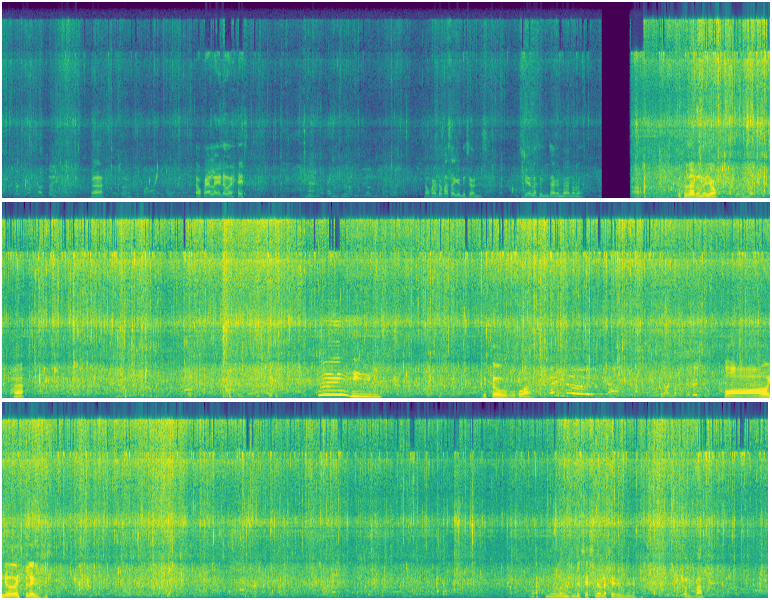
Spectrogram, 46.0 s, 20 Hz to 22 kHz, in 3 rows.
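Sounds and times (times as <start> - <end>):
floodwater rushing: 12.6 - 46.0
person speaking: 21.6 - 23.1, 25.0 - 31.8.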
